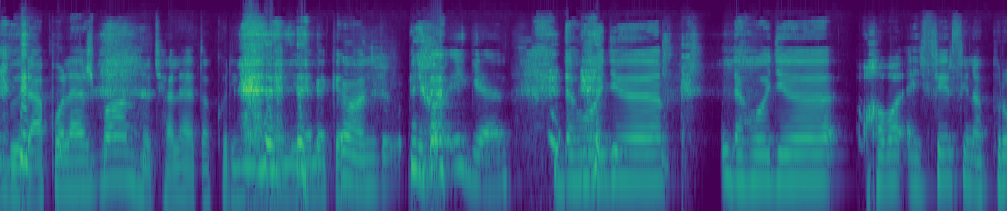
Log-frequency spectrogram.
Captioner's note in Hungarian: nevetés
